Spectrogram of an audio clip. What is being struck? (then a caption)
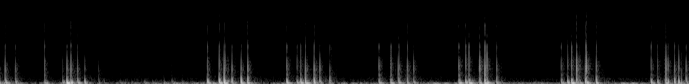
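Padded faux leather zip case. Long nails tap and scratch the printed front of a red, padded faux leather zip case that is hollow, closed and tilted. Quick clusters of soft, dull, low-pitched taps come in bursts with brief scratchy rustles between them, each tap dying away almost instantly.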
